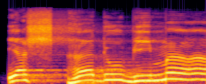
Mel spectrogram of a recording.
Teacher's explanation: Ma ada mat yang bertemu dengan hamzah di lain kalimat, mad jaiz munfasil. Mad jaiz munfasil kita panjangkan 4 atau 5 harokat.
